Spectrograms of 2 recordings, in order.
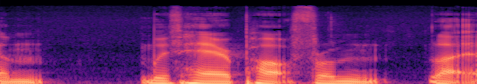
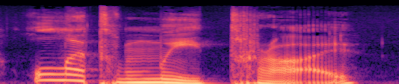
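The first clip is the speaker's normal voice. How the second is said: high voice with pitch swooping up and down; 6 semitones higher than usual. Quoting a line after being asked for the impression again: Gru impression. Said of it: "your Gru impression".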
